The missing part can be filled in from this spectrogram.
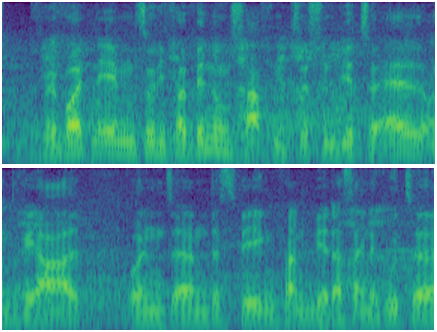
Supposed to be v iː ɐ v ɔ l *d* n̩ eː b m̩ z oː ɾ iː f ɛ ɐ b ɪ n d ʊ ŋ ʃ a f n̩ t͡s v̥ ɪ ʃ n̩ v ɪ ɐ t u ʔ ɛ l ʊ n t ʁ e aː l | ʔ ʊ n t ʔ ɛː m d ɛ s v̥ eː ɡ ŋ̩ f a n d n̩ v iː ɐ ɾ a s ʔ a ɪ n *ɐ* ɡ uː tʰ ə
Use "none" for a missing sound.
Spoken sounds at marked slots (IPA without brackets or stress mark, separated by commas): t, ə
